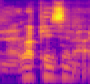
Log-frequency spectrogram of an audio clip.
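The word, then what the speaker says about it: Vipassana: Vapisana. Yeah. I've never. I always pronounce it the wrong way.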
